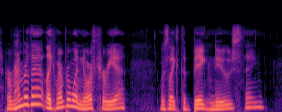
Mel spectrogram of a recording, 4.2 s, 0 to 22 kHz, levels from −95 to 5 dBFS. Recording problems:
high frequencies cut off; noticeable; nothing above 8 kHz

